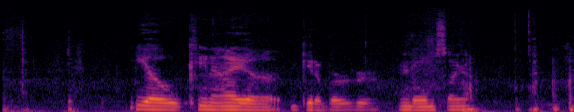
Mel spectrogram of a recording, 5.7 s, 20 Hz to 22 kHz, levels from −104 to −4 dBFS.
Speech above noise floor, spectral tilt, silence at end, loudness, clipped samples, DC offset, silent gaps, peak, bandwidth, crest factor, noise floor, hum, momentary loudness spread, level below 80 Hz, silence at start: 31 dB; -8 dB/octave; 0 s; -47 LUFS; under 0.1%; under 0.1%; none; -32 dBFS; 16 kHz; 18 dB; -78 dBFS; none; 18 LU; -70 dBFS; 0.05 s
